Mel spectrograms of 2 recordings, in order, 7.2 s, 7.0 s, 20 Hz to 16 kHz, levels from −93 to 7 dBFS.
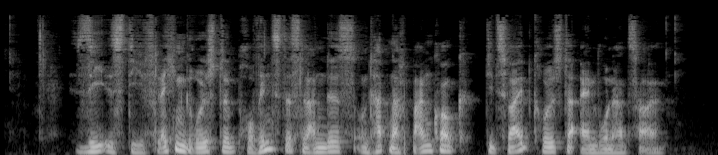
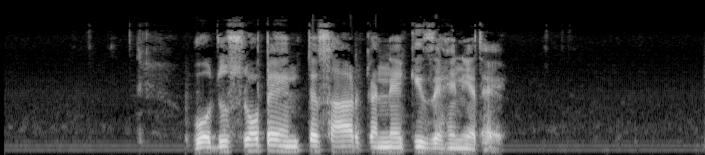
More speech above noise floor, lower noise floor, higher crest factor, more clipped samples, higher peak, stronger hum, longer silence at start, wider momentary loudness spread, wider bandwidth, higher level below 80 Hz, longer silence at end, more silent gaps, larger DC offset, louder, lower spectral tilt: second, 24 dB vs 43 dB; second, -49 dBFS vs -56 dBFS; about the same, 20 dB vs 16 dB; neither; second, -6 dBFS vs 0 dBFS; neither; second, 0.4 s vs 1.95 s; first, 12 LU vs 5 LU; first, 11.5 kHz vs 9.6 kHz; first, -46 dBFS vs -56 dBFS; second, 0.55 s vs 2.05 s; neither; neither; second, -26 LUFS vs -13 LUFS; first, -5.5 dB/octave vs -4 dB/octave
